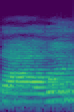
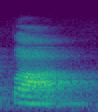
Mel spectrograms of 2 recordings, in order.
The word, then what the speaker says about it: power: अब पावर नहीं कहते उसको, उसका करेक्ट प्रोनाउंसिएशन है पार। जैसे शावर कहते हैं तो शार होता है, शार।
